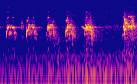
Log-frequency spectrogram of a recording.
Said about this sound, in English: Is that not a bald eagle? This is a bald eagle.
